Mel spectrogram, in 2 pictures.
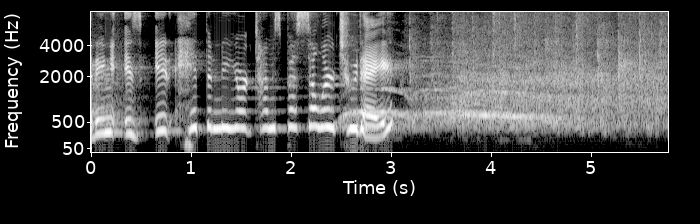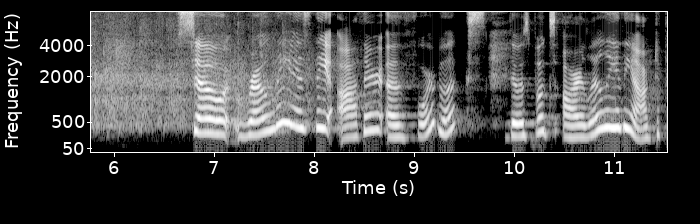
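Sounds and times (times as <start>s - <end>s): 
speech: 0.0s - 3.6s, 6.7s - 11.5s
crowd clapping: 2.5s - 8.2s.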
